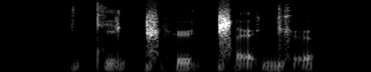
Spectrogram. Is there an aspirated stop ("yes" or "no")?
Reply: yes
